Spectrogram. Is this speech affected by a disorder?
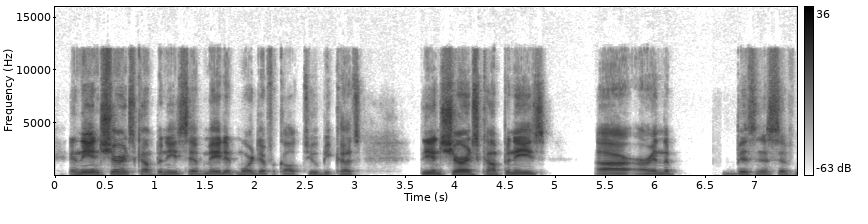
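No.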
